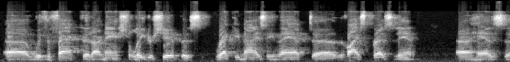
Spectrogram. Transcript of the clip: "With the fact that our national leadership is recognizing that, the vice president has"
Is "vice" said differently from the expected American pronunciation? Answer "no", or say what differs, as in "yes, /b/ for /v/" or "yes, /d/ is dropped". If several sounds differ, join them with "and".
no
